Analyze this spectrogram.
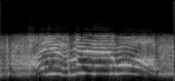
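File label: Russian aircraft destroyed mood high, speech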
